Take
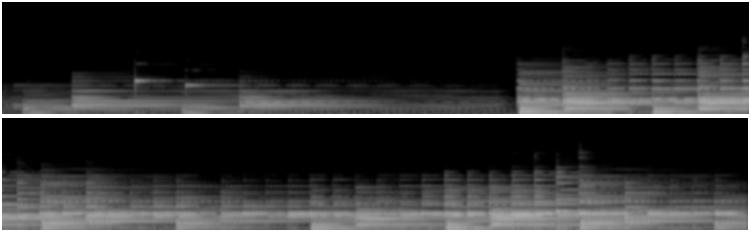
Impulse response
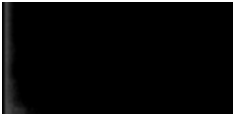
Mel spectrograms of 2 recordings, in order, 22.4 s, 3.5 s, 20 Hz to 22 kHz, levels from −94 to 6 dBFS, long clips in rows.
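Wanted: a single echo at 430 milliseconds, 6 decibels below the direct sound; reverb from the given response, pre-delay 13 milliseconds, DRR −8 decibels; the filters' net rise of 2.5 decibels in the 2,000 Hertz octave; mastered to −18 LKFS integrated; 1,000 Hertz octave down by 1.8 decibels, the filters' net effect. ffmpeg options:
-filter_complex "[0:a]equalizer=frequency=1000:width_type=o:gain=-3,equalizer=frequency=2000:width_type=o:gain=4,aecho=1:1:430:0.501,asplit=2[link_01][link_02];[1:a]atrim=start_sample=2205,adelay=13[link_03];[link_02][link_03]afir=irnorm=-1:irlink=0,volume=10dB[link_04];[link_01][link_04]amix=inputs=2:normalize=0,volume=5.5dB"

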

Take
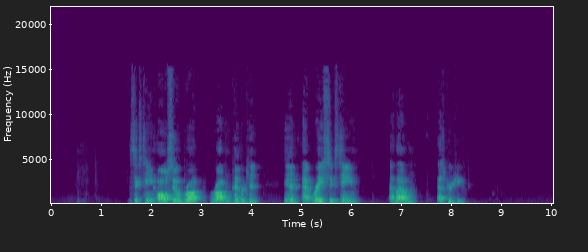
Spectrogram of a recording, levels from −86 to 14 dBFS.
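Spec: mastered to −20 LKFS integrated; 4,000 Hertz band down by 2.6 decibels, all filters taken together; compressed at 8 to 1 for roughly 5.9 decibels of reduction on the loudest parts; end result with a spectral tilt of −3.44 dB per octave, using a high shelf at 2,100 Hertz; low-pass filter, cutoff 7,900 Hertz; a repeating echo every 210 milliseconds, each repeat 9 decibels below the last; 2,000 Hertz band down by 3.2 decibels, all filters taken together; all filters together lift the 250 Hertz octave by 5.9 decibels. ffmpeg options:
ffmpeg -i in.wav -af "lowpass=7900,equalizer=frequency=250:width_type=o:gain=8,equalizer=frequency=2000:width_type=o:gain=-5,highshelf=frequency=2100:gain=4.5,equalizer=frequency=4000:width_type=o:gain=-5.5,acompressor=threshold=-19dB:ratio=8,aecho=1:1:210|420|630|840:0.355|0.124|0.0435|0.0152,volume=7.5dB" out.wav

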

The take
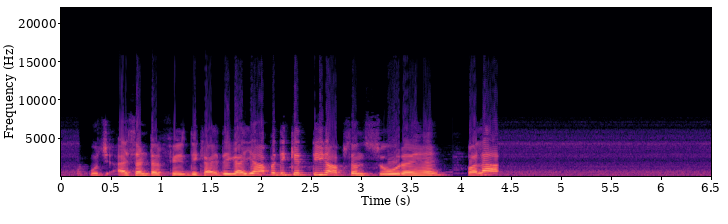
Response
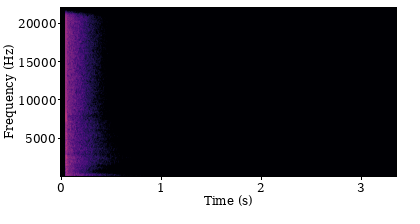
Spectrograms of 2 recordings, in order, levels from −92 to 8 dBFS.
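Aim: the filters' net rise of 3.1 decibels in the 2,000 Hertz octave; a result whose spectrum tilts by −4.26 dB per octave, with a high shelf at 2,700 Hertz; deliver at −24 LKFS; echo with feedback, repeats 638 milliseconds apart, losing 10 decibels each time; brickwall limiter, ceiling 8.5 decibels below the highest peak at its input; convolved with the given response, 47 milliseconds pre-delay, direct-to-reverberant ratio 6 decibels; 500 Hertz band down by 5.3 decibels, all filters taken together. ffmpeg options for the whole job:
-filter_complex "[0:a]equalizer=frequency=500:width_type=o:gain=-7.5,equalizer=frequency=2000:width_type=o:gain=9,highshelf=frequency=2700:gain=-9,alimiter=limit=-17dB:level=0:latency=1,aecho=1:1:638|1276|1914|2552:0.316|0.101|0.0324|0.0104,asplit=2[link_01][link_02];[1:a]atrim=start_sample=2205,adelay=47[link_03];[link_02][link_03]afir=irnorm=-1:irlink=0,volume=-7dB[link_04];[link_01][link_04]amix=inputs=2:normalize=0,volume=2.5dB"

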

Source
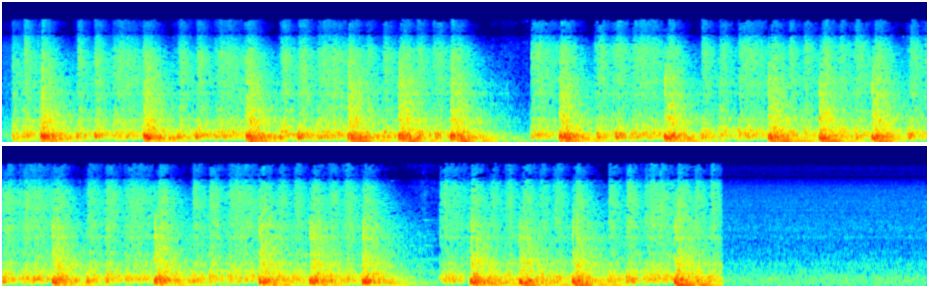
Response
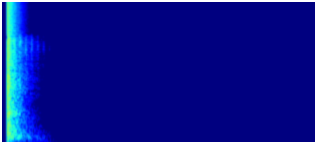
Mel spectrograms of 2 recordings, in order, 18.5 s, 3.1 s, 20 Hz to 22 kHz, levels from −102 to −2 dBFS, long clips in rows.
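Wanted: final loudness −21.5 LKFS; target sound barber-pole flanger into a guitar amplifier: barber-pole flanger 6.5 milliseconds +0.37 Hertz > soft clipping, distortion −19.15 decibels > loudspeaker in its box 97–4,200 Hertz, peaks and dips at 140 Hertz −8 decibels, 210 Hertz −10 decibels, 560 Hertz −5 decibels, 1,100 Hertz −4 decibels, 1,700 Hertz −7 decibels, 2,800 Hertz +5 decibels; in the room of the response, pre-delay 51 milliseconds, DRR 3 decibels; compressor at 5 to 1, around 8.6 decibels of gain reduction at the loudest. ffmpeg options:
-filter_complex "[0:a]acompressor=threshold=-25dB:ratio=5,asplit=2[link_01][link_02];[1:a]atrim=start_sample=2205,adelay=51[link_03];[link_02][link_03]afir=irnorm=-1:irlink=0,volume=-7dB[link_04];[link_01][link_04]amix=inputs=2:normalize=0,asplit=2[link_05][link_06];[link_06]adelay=6.5,afreqshift=0.37[link_07];[link_05][link_07]amix=inputs=2:normalize=1,asoftclip=threshold=-23.5dB,highpass=97,equalizer=frequency=140:width_type=q:width=4:gain=-8,equalizer=frequency=210:width_type=q:width=4:gain=-10,equalizer=frequency=560:width_type=q:width=4:gain=-5,equalizer=frequency=1100:width_type=q:width=4:gain=-4,equalizer=frequency=1700:width_type=q:width=4:gain=-7,equalizer=frequency=2800:width_type=q:width=4:gain=5,lowpass=frequency=4200:width=0.5412,lowpass=frequency=4200:width=1.3066,volume=16.5dB"

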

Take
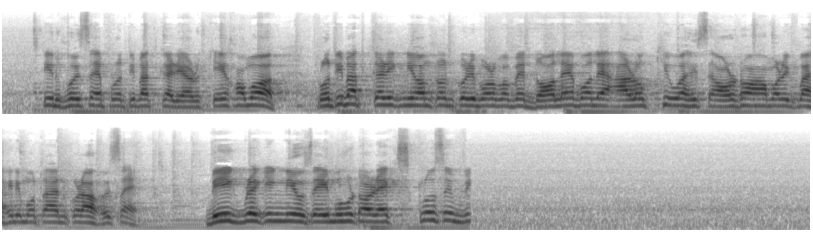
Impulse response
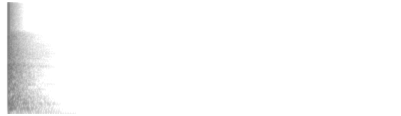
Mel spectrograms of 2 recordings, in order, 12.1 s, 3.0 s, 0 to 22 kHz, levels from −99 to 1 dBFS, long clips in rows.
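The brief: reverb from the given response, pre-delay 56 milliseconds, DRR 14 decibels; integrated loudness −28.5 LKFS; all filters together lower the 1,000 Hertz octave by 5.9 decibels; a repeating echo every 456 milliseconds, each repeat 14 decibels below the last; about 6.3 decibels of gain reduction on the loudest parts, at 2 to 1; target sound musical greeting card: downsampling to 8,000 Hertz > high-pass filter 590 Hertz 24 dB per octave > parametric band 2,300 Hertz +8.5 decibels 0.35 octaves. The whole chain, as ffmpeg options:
-filter_complex "[0:a]equalizer=frequency=1000:width_type=o:gain=-8,acompressor=threshold=-27dB:ratio=2,aecho=1:1:456|912:0.2|0.0399,asplit=2[link_01][link_02];[1:a]atrim=start_sample=2205,adelay=56[link_03];[link_02][link_03]afir=irnorm=-1:irlink=0,volume=-16dB[link_04];[link_01][link_04]amix=inputs=2:normalize=0,aresample=8000,aresample=44100,highpass=frequency=590:width=0.5412,highpass=frequency=590:width=1.3066,equalizer=frequency=2300:width_type=o:width=0.35:gain=8.5,volume=2dB"

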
